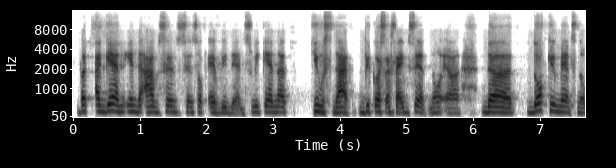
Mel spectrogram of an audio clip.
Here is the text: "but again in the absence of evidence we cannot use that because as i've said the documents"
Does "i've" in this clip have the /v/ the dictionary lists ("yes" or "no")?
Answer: no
